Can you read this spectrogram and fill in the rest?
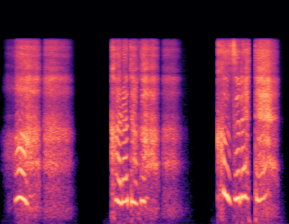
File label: Dead, jp; Kirze; kingsraid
